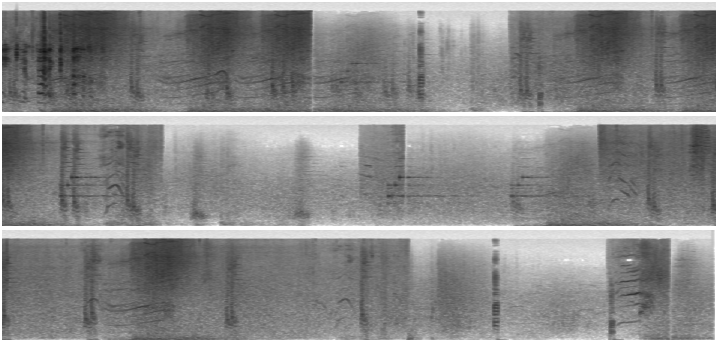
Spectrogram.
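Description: Magic spells burst with bright chiming whooshes.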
